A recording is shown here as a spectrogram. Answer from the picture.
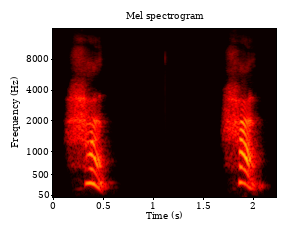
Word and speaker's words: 汗: 汗汗 it sounds like the 汗 from 汉语 but it's not, it's another character.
